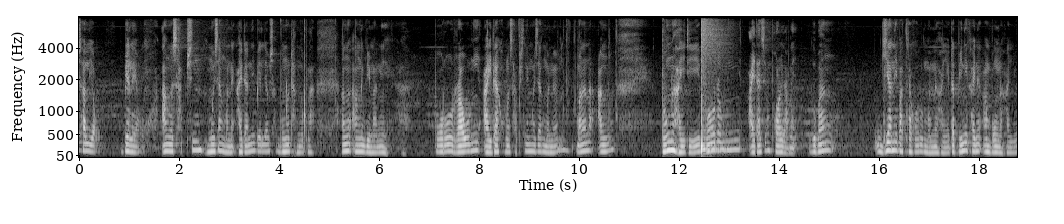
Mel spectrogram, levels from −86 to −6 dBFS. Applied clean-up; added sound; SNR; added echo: none; Snare drum; 1 dB; none.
